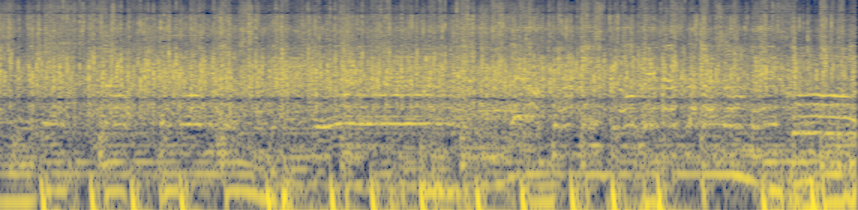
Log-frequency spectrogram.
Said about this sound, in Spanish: Señores, y aquí comienza Hablando Huevadas, un fuerte aplauso.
